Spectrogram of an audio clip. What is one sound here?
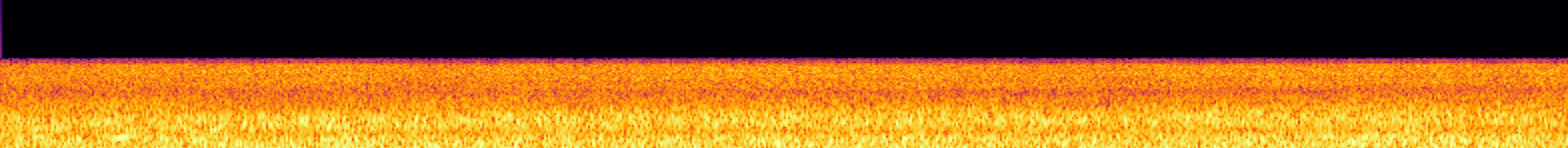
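A waterfall roars and rushes loudly close by.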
